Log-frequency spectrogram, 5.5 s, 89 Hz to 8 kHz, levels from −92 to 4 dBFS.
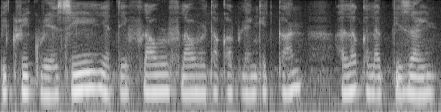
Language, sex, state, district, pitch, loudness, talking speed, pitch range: Nagamese, female, Nagaland, Kohima, 195 Hz, -17 LUFS, 130 wpm, 190-205 Hz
